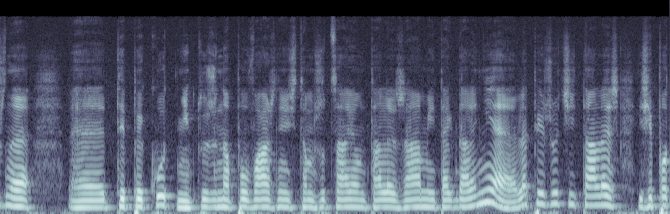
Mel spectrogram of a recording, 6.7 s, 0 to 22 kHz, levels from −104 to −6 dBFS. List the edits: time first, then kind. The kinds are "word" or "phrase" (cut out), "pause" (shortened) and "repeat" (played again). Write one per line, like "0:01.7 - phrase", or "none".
none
